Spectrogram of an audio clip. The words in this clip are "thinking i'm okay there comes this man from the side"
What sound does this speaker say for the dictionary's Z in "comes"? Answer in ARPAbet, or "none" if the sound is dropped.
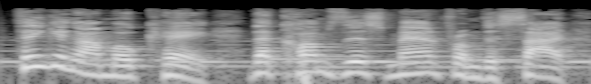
Z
